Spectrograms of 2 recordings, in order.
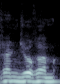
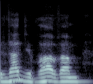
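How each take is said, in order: First: The words are linked with 'o' into one phrase. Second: The words are separated with a distinct 'va'. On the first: It sounds like a single set phrase. The speaker calls it right. "रंजो गम एक साथ बोलने में भी बन रहा है" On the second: It sounds like two separate words, not a phrase. The speaker calls it wrong. "वो लग रहा है जो टुकड़े टुकड़े में"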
